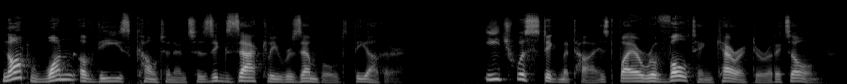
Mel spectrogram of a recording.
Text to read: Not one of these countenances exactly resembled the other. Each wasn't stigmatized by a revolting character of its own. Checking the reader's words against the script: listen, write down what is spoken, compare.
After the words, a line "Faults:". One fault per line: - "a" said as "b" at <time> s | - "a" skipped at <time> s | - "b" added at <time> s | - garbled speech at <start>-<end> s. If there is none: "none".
Not one of these countenances exactly resembled the other. Each was stigmatized by a revolting character of its own.
Faults:
- "wasn't" said as "was" at 5.2 s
